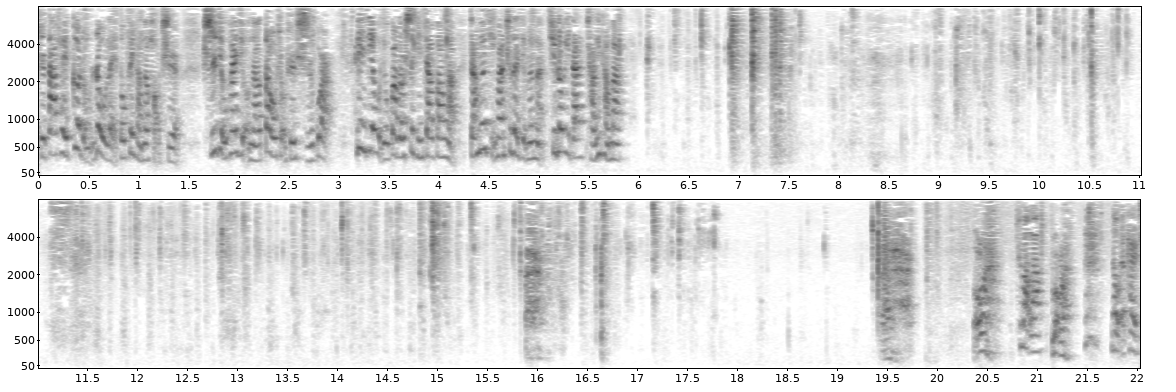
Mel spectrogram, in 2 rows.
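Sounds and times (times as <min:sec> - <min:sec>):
wet chewing and lip smacking: 0:05.6 - 0:19.4.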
